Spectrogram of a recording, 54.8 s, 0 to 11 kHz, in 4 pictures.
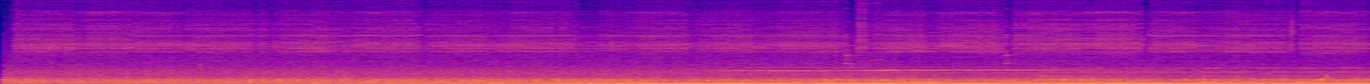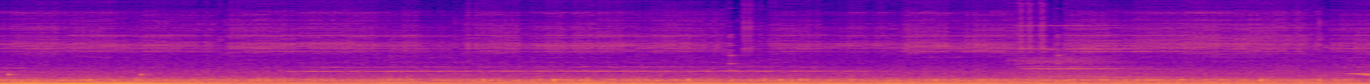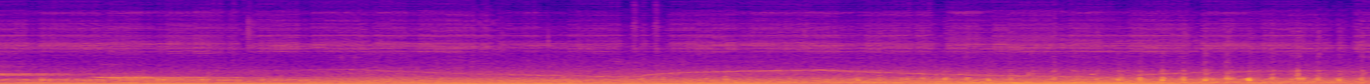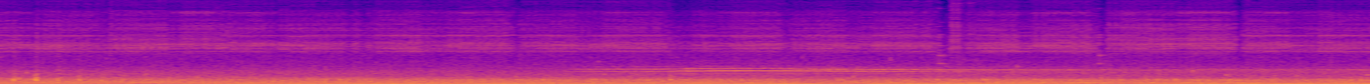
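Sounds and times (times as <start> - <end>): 
creepy ambience: 0.0 - 54.8.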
